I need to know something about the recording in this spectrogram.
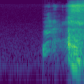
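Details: A quick indrawn breath followed by one sharp, explosive sneeze; an ordinary sneeze from a sneezing compilation.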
